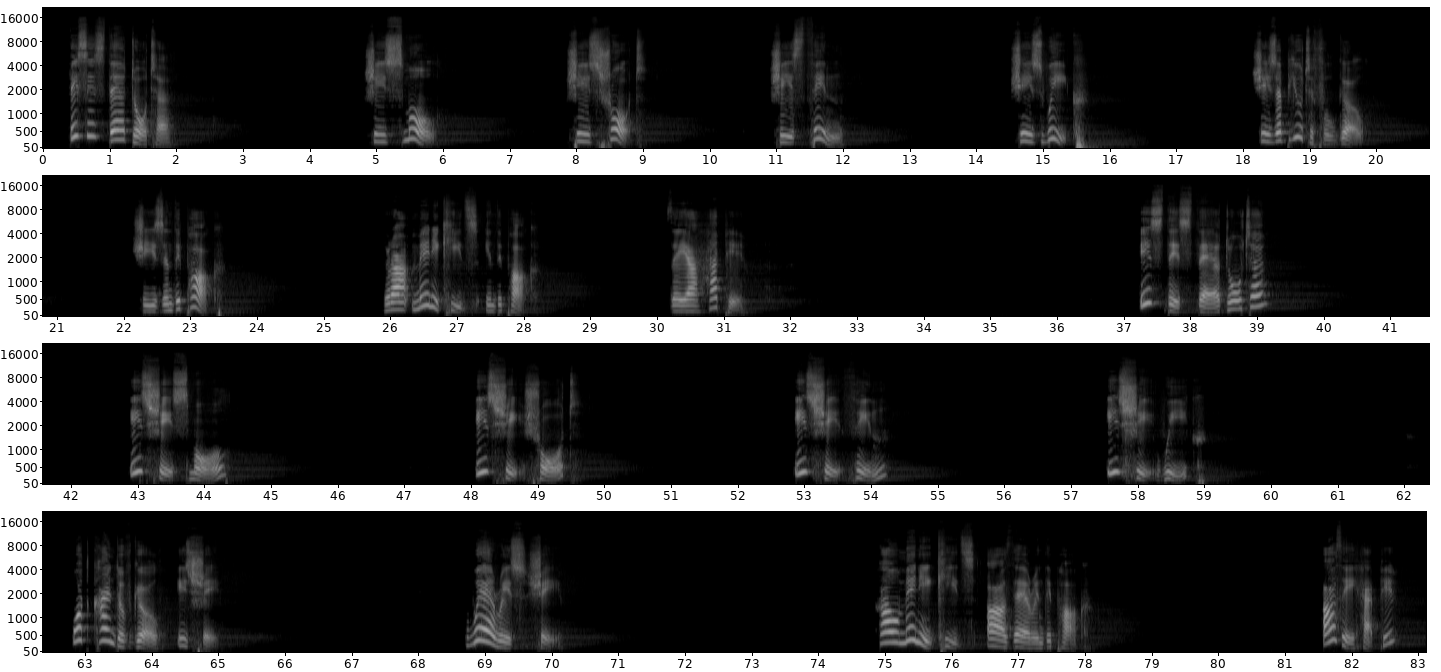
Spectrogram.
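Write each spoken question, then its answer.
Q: Is this their daughter?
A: Yes, it is.

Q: Is she small?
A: Yes, she is.

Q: Is she short?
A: Yes, she is.

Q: Is she thin?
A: Yes, she is.

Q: Is she weak?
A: Yes, she is.

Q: What kind of girl is she?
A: She is a beautiful girl.

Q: Where is she?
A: She is in the park.

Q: Are they happy?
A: Yes, they are.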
